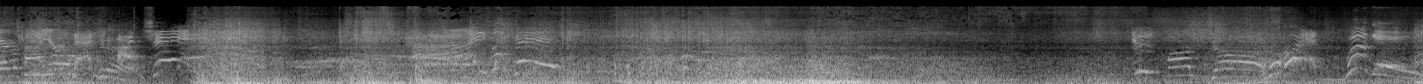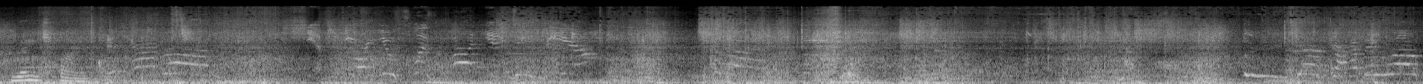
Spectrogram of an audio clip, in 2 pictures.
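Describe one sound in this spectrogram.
Video game combat sounds clash, with spell effects bursting.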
